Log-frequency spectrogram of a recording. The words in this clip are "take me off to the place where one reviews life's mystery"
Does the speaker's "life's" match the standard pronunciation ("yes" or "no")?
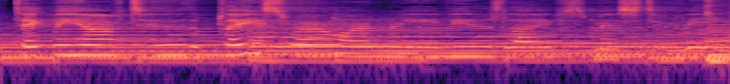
yes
